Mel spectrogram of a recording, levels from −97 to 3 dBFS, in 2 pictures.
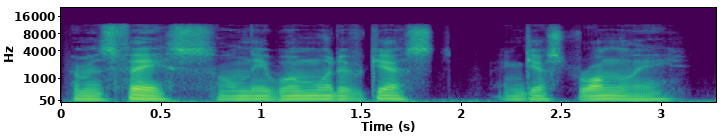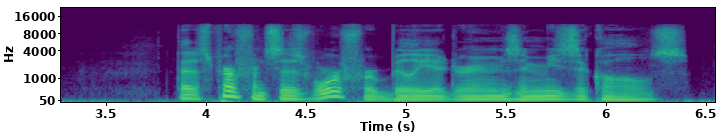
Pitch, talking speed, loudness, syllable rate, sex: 90 Hz, 190 wpm, -23 LUFS, 6.0 syllables/s, male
